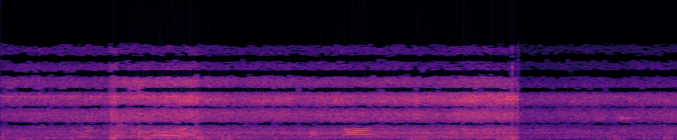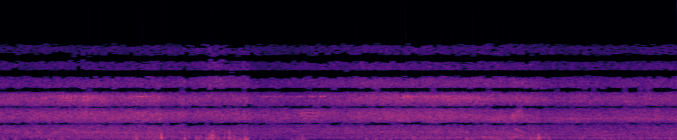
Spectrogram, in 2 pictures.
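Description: Indistinct chatter of onlookers over a steady wash of wind and sea noise. The background drops abruptly about four seconds in.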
